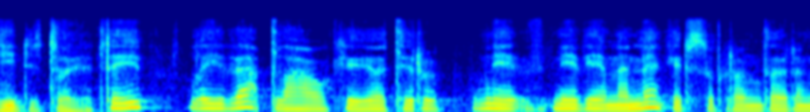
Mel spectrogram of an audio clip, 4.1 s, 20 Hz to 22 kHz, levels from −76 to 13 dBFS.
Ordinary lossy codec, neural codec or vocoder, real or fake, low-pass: AAC, 64 kbps; codec, 16 kHz in and 24 kHz out, 0.8 kbps, FocalCodec, streaming, 65536 codes; fake; 10.8 kHz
